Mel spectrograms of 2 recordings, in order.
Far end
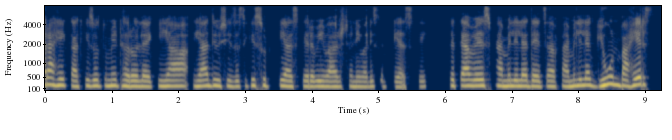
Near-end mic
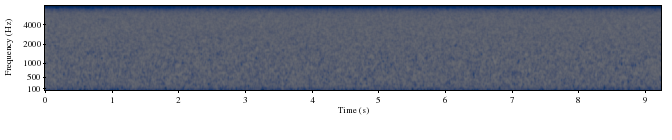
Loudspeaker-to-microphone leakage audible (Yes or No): No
